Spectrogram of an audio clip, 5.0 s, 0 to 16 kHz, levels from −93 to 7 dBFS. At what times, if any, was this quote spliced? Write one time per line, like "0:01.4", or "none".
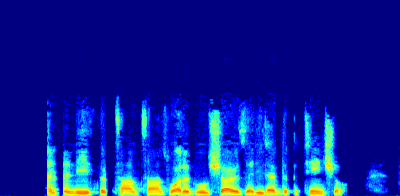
0:01.3
0:01.7
0:02.6
0:03.3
